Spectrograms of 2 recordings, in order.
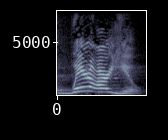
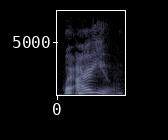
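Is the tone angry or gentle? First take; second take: angry; gentle. First: It is said in an angry, accusing tone. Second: It is said in a gentle, caring tone.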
